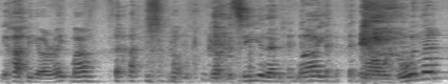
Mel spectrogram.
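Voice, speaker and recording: A man's voice: on the high side, lively intonation, a little slow, noisy background, voice pushed up. Brief: cheeky Geordie boy, breezy backchat, put on by a man, heard distantly. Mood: cheery. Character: cheeky young boy from Tyneside. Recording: echoey room, far from mic.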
